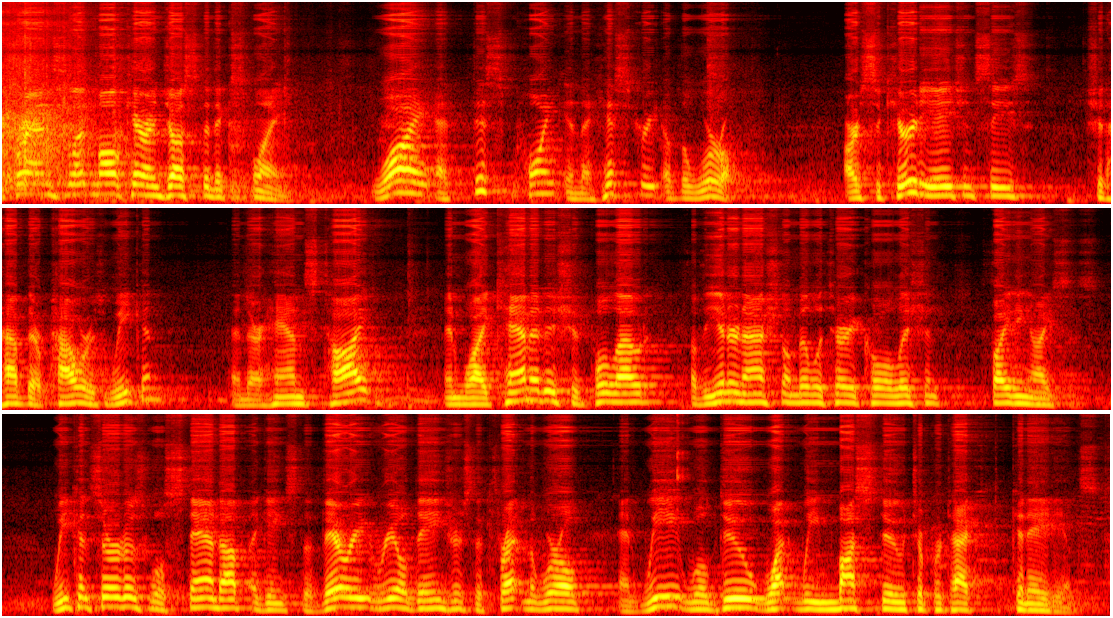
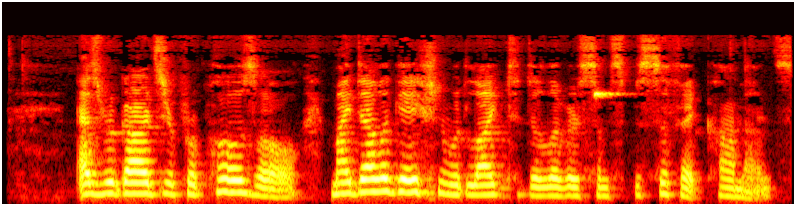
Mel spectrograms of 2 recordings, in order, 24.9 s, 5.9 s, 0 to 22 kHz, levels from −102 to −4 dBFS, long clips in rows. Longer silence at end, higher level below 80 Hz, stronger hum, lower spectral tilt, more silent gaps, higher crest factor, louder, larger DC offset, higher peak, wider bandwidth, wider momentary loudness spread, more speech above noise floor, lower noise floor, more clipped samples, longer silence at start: about the same, 0.1 s vs 0 s; about the same, -68 dBFS vs -64 dBFS; neither; first, -6.5 dB/octave vs -4.5 dB/octave; neither; about the same, 18 dB vs 16 dB; second, -33 LUFS vs -18 LUFS; neither; second, -14 dBFS vs -2 dBFS; first, over 20 kHz vs 11.5 kHz; about the same, 12 LU vs 13 LU; second, 26 dB vs 38 dB; about the same, -58 dBFS vs -56 dBFS; neither; second, 0 s vs 0.55 s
